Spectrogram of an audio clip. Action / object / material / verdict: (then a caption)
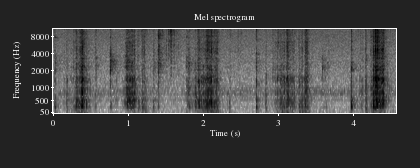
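scrape / bar of soap cut with a blade / soap / none. A solid square black bar of dry soap, held in the fingers over a table, is sliced with a thin blade into long, brittle shards. Each stroke gives a short, dry, crunchy scraping burst centered in the low-mids, with quiet pauses between cuts.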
